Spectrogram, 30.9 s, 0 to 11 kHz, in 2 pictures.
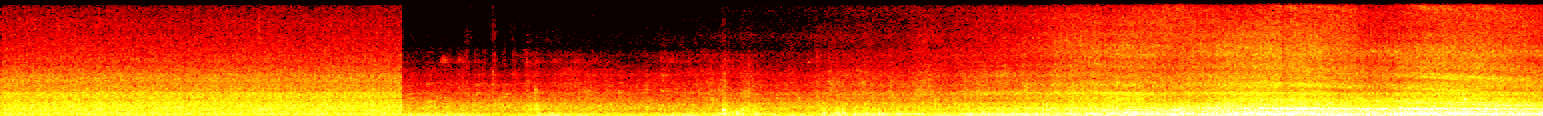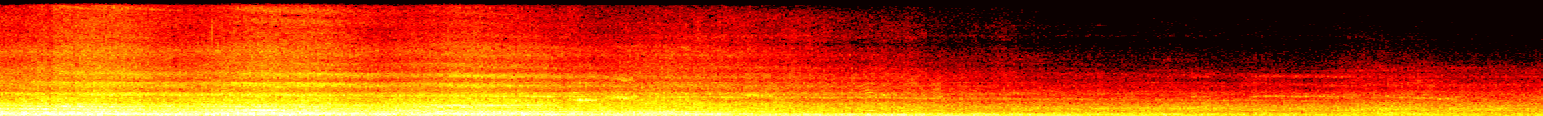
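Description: A Southeastern Class 395 'Javelin' electric multiple unit running along the platform: the rumble of wheels and motors swells, peaks in the middle with a gliding whine, then fades away. The first four seconds hold the steady rumble of a passing works train, cut off abruptly.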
